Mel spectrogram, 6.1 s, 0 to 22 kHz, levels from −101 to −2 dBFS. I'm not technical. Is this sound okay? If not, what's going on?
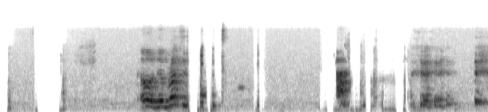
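No. This is a call recording, and its echo canceller, the part meant to stop the other person's voice from bouncing back, misbehaved in three ways.

Background gated by the echo canceller: while the loudspeaker played, the canceller clamped the microphone hard, so the room sound drops out from 0.00 to 0.76 s and again from 4.81 to 5.03 s.

Other side's voice leaking through: the canceller likely missed part of the loudspeaker sound, so a faint second voice slips in at 0.08 to 0.15 s, 0.76 to 1.19 s, 2.50 to 3.26 s and 4.48 to 5.08 s. It is clearest around 2.5 to 3.3 s.

Speech suppressed in double talk: with both people likely talking at once, the canceller turned everything down, so the main voice nearly vanishes from 2.35 to 2.69 s and from 4.03 to 4.57 s.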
